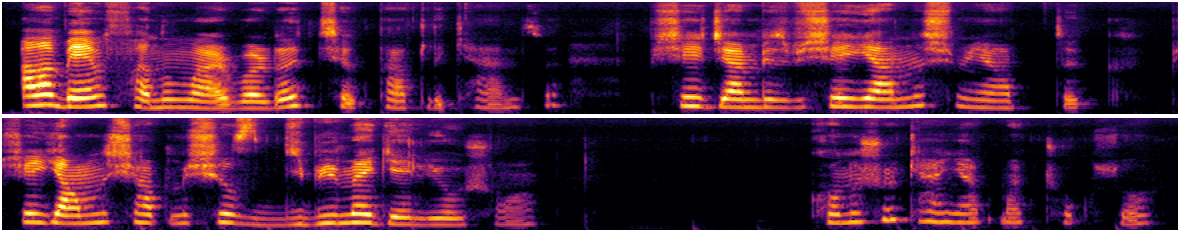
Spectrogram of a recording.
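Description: Young female gaming channel host, high voice with some fry, casual chatter to viewers. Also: a little mellow. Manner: chatty, self-conscious, giggly asides to viewers. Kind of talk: casual gameplay commentary.

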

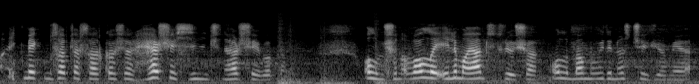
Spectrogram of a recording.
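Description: A young woman hosting a car game video, talking in a hurried, distraught way and swearing oaths as she goes. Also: high-pitched, a bit bright, highs cut off, slight background noise. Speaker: mobile car game channel host. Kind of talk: gaming screen-recording vlog.

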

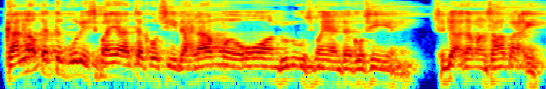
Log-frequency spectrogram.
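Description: A man's voice: medium pitch, steady tone, a little fast, reverberant, highs cut off, noisy background. A male religious teacher, giving a mosque lecture in a blunt, teasing way and speaking straight to the congregation.

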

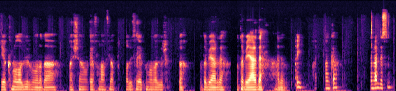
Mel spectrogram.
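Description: Young male game streamer, casual slangy commentary, jumps from yelling to muttering, talks straight to viewers. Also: fairly low pitch, very fast. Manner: excitable, swings between loud outbursts and muttering.

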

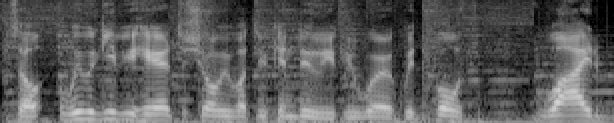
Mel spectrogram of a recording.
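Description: Standing on a dark country road at night, a middle-aged Swedish man pitches a product for a demo vlog with faint music playing behind him. His mid-pitched, accented delivery is salesman-eager but halting and full of fillers.

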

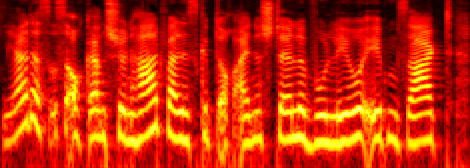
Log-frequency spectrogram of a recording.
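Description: Talking fairly fast in a slightly high, somewhat bright voice, this thirtysomething podcast co-host keeps the conversation casual over a studio mic. Laughter comes often, and she occasionally drifts off mid-thought.

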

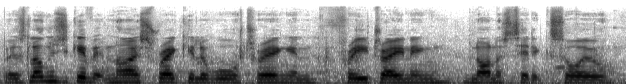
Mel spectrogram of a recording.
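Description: Under a marquee at an outdoor show, a man in his thirties who works at a garlic farm stall answers questions into the interviewer's handheld mic. His voice sits a little high for a man, bright, level and brisk. He explains in a friendly, easygoing manner, now and then restarting sentences.

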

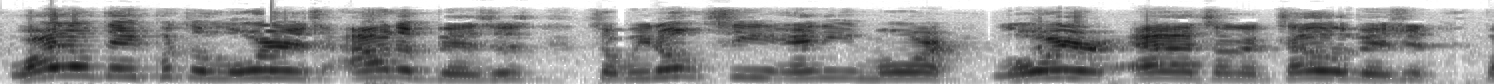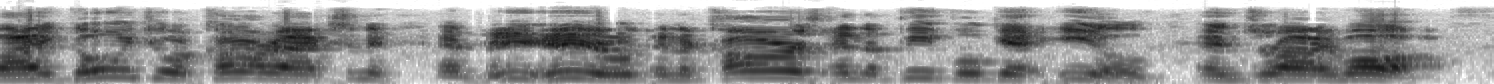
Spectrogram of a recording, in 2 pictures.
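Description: Preaching from his house, a man with a high voice speaks at normal speed and hardly pauses, the tone blunt and scornful as he stresses each point hard. The audio is dull and lo-fi yet a bit bright.

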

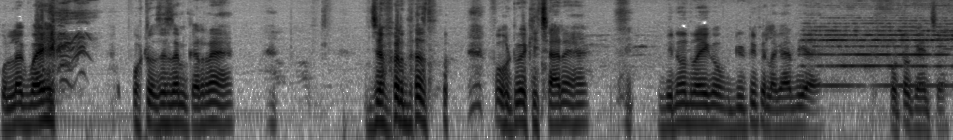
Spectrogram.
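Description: A man's voice: medium pitch, steady tone, a little slow, long pauses, a little mellow, no room sound. A man, chatting cheerfully in a travel vlog, outdoors by a hill road, talking into a hand-held camera. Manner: chatty, cheerful, laughs often. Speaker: travel vlogger.

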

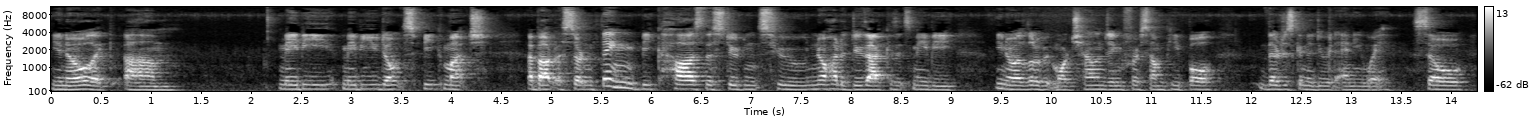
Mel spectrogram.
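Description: A man teaching a yoga class, calling breath cues and explaining the flow in a relaxed, chatty way, a little out of breath. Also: a little high, moderate pace, reverberant.

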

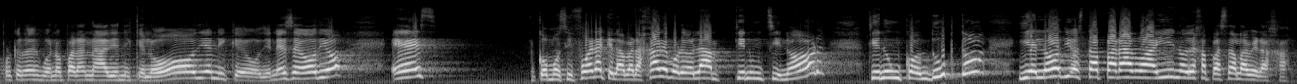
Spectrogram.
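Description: High-voiced woman teacher, emphatic. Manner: lively, emphatic, rhetorical questions to the audience. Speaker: religious teacher. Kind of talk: Torah lecture to women. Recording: long hall reverb.

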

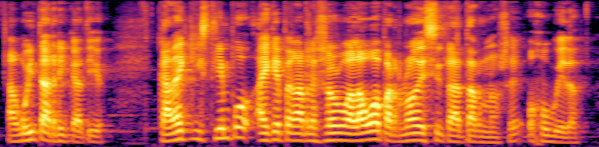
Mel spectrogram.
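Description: A young man with a Spain Spanish accent hosts a live game stream, reading viewer messages aloud. He talks very quickly in a slightly high voice, excitable and quick to laugh. He often stumbles and repeats words as he goes.

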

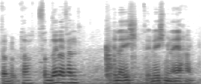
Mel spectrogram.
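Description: An Egyptian man pulling a hidden-camera prank, posing as a salon hairdresser. He talks at a breakneck clip in a calm, needling deadpan. His voice sits at an ordinary middle pitch, with faint room ambience behind it. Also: very fast, a little hiss or hum. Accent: Egyptian Arabic. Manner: calm, provoking deadpan with insults. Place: hair salon.

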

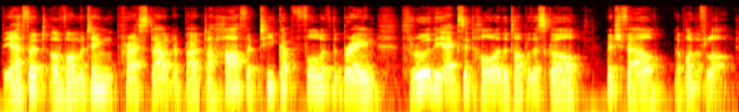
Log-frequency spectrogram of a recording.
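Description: A stiff, old-fashioned nineteenth-century doctor, as a man puts him on, reciting his report in a formal transatlantic diction. The voice sits higher and brighter than his usual speech, measured and grave throughout. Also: lively intonation. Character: stiff old-timey 1800s male country doctor.

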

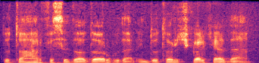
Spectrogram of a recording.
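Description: A man's voice: fairly low pitch, mellow, husky. A man teaching English vocabulary, quizzing his students and having them repeat each word back. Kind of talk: vocabulary lesson with call and response drills.

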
